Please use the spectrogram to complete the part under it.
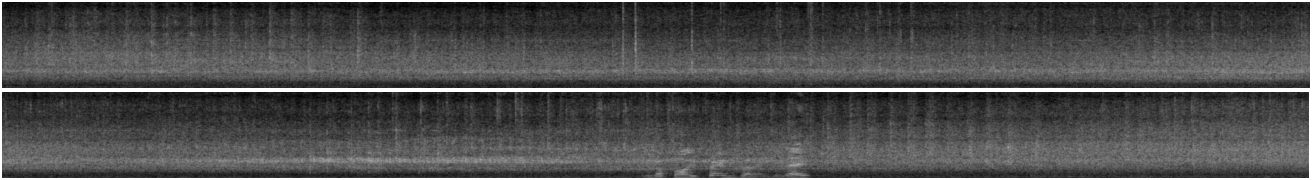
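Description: Small model trains whir and clatter steadily along the tracks.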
